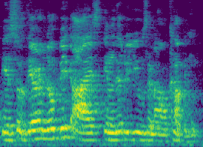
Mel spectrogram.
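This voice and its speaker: A middle-aged man from New Orleans, a CEO running a team-building session, speaks quickly in a fairly high voice. He delivers an emphatic pep talk to his staff, frequently pausing to check in with brief questions. The room is echoey, the mic is distant, and there's faint noise.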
